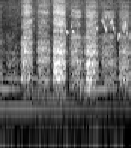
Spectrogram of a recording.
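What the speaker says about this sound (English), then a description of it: "She had an emotional support dog at her side, a black lab with a white stripe running down the middle of his face." A black Labrador with a white stripe down its face, an emotional support dog, pants in quick rhythmic breaths, close and clear, with several distinct huffs over a steady low hum.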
